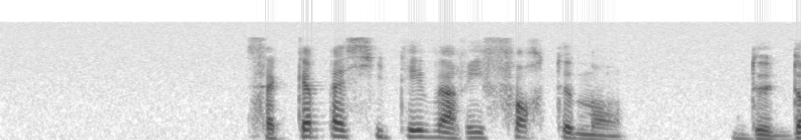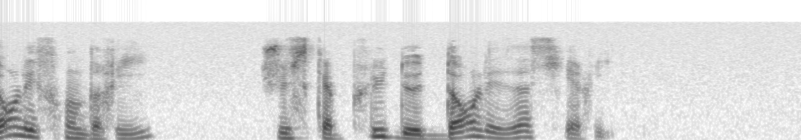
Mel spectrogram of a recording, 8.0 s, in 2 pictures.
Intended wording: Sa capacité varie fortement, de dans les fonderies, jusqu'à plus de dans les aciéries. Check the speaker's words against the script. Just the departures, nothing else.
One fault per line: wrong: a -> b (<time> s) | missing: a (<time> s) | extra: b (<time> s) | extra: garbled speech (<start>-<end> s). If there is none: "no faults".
no faults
